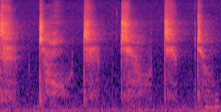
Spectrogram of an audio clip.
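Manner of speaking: quiet, hushed, creeping whisper. Demonstrating how to read a story aloud, whispering. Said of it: "You can kind of whisper through this bit".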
